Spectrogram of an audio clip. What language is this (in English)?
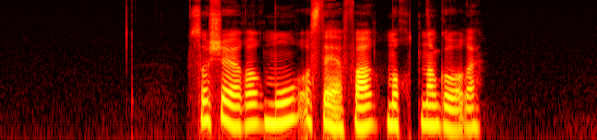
Norwegian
